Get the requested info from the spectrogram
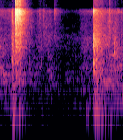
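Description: Steel training longswords clashing twice, sharp strikes about a second and a half apart, the first the louder, during a fencing exchange.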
